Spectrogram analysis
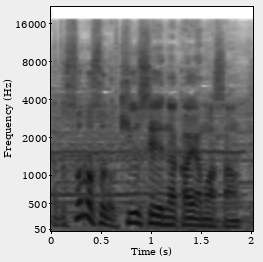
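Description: A man's voice: mid-range voice, big pitch swings, moderate pace, music in the background. A man hosting late-night radio in a casual comic monologue, rambling with asides and exclamations.

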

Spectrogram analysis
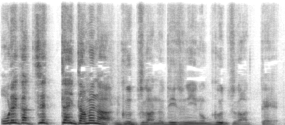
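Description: A man's voice: medium pitch, very animated, very fast, slightly rough. A middle-aged man hosting a late-night radio monologue, rambling in a self-mocking way with chuckling asides, on a close studio mic. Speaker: radio host.

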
